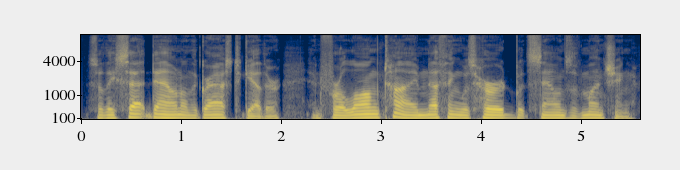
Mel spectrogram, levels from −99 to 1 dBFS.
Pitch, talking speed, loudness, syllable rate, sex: 110 Hz, 215 wpm, -17 LUFS, 4.6 syllables/s, male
